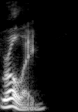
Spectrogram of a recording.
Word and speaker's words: Rowling: Someone said it rhymes with bowling, right? Rowling.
